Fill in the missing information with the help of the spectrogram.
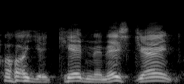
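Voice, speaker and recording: An actor playing an offhand, wisecracking hotel desk clerk in a 1950s radio drama. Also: male voice, a little high, a little slow, a bit bright. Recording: dull old radio recording.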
